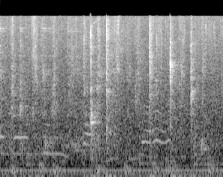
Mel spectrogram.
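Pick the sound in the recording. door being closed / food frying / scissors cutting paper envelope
food frying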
